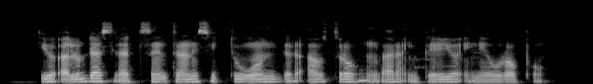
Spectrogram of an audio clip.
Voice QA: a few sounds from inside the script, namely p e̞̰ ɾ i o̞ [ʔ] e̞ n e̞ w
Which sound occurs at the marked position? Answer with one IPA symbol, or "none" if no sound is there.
ʔ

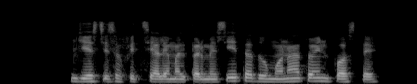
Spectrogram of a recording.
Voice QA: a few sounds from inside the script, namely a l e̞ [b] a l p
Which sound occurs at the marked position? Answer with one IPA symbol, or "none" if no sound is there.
m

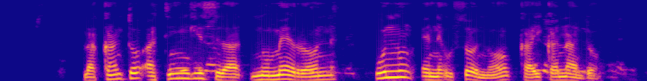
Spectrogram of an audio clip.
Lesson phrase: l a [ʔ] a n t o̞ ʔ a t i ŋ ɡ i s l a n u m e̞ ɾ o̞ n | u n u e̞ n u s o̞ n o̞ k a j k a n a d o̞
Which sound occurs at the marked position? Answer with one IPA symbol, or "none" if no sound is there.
k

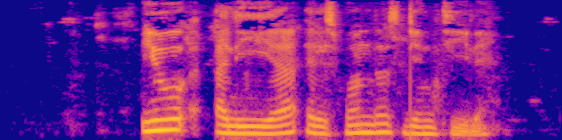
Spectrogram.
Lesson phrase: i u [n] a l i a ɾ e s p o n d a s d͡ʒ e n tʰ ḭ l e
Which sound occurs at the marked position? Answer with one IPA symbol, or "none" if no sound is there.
none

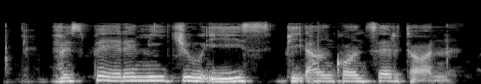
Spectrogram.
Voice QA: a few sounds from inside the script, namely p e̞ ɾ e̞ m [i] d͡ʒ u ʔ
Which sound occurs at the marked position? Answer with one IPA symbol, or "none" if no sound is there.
i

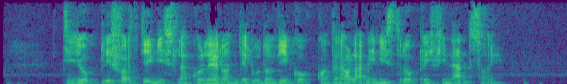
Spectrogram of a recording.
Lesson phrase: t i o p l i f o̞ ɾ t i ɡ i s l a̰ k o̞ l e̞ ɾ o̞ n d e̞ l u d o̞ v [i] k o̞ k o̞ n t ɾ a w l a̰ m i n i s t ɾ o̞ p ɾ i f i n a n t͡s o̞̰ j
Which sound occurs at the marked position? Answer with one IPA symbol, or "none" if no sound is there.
i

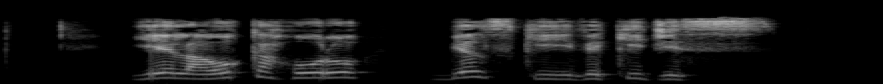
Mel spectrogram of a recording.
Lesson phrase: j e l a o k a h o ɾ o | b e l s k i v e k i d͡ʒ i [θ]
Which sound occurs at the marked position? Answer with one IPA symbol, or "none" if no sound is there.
s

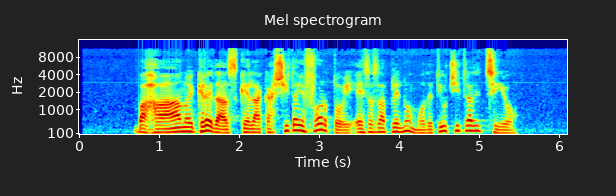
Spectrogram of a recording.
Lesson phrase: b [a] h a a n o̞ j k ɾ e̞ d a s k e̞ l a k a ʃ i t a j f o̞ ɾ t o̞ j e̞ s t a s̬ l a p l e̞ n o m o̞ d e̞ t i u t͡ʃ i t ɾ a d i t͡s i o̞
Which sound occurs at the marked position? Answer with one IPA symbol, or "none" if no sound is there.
a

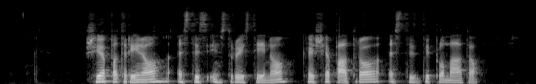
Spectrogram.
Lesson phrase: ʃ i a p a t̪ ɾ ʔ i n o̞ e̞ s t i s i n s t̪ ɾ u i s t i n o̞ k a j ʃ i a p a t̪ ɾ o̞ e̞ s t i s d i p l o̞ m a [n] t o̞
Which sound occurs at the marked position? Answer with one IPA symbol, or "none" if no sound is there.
none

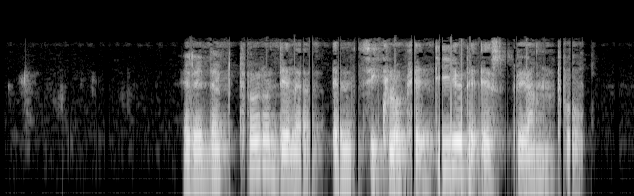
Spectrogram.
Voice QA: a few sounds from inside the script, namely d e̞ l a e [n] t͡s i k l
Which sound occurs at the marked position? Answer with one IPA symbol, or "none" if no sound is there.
n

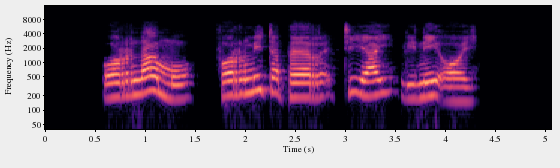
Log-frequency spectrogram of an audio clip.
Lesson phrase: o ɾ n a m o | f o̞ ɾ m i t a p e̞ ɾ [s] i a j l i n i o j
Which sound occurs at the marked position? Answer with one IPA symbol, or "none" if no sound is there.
t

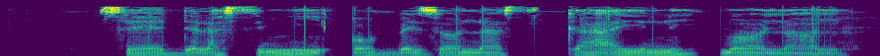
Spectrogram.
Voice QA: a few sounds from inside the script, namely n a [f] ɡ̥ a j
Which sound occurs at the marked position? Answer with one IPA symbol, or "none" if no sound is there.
s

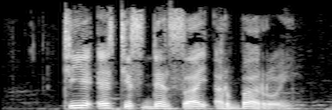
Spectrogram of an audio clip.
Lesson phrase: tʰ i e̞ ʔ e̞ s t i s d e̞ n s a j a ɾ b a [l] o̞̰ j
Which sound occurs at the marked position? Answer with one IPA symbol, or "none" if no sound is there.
ɾ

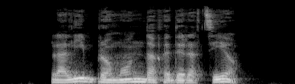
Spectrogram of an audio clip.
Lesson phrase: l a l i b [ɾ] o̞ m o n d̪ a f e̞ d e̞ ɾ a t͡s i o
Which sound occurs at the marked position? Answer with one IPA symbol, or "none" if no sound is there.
ɾ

